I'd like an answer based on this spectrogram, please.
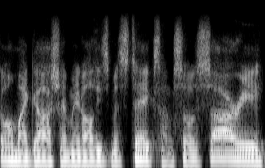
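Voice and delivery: mock sobbing, crying voice. Retelling a man breaking down in a therapy session, imitating someone sobbing. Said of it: "he just like started to sob and cry".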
